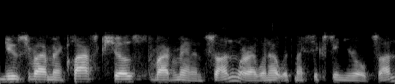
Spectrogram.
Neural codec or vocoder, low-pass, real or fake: none; 7.2 kHz; real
